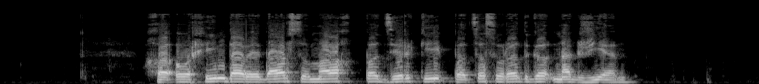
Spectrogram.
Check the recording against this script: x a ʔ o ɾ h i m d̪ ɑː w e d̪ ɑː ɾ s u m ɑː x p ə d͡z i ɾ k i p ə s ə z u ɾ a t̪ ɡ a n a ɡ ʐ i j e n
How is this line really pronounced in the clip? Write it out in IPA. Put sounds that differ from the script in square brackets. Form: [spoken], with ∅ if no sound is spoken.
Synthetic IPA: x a ʔ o ɾ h i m d̪ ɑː w e d̪ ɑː ɾ s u m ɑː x p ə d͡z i ɾ k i p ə [t͡s] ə [s] u ɾ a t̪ ɡ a n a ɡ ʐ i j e n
